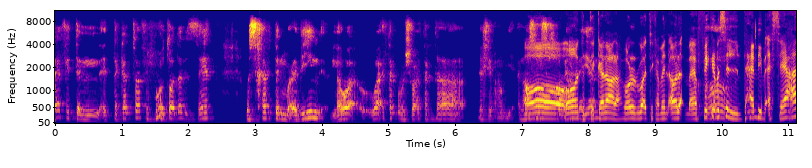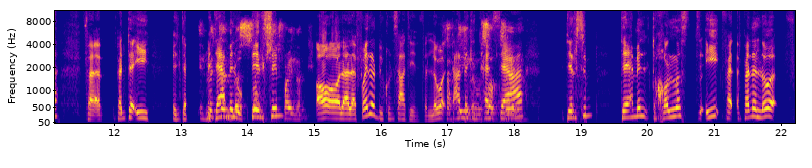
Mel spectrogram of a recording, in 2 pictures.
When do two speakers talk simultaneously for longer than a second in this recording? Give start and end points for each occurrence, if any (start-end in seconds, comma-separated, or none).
7.0-8.2, 13.3-14.5, 16.9-18.1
